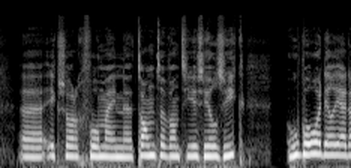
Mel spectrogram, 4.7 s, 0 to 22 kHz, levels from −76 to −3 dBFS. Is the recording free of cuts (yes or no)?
no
